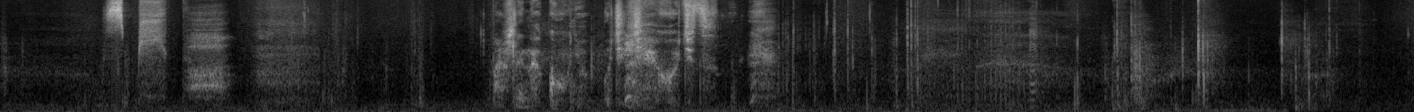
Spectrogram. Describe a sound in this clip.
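A man speaks in a low, hushed voice close by.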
